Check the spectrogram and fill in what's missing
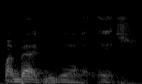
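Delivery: plain reading voice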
